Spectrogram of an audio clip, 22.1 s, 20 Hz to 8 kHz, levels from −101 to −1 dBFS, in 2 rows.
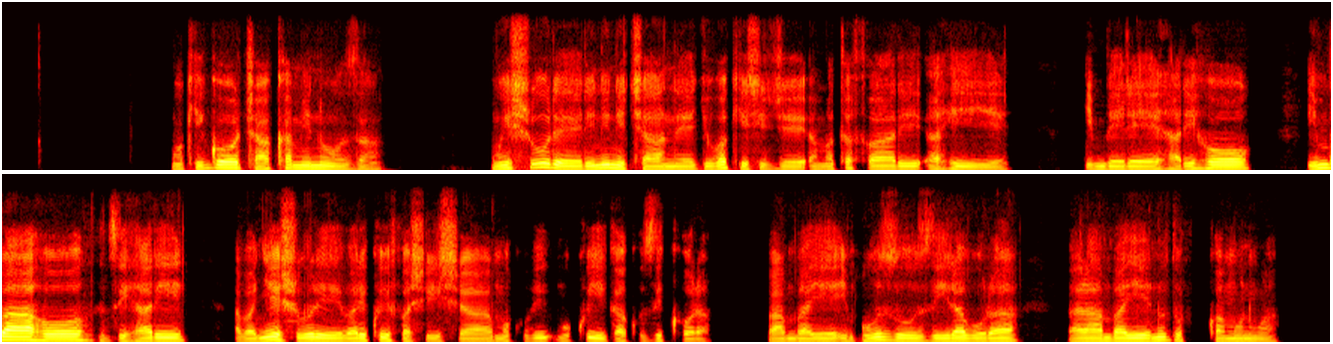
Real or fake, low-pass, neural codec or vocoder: real; 7.2 kHz; none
